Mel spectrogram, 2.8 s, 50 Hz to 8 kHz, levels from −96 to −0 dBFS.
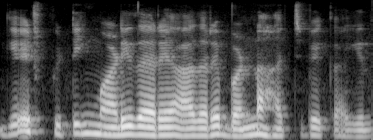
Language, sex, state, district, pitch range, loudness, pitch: Kannada, female, Karnataka, Bangalore, 150-180 Hz, -17 LUFS, 165 Hz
